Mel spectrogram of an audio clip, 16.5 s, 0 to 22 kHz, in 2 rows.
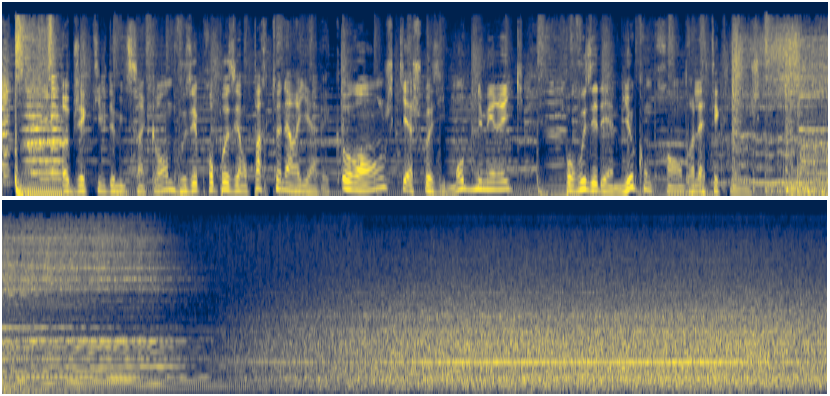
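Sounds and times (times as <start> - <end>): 
speech: 0.6 - 8.2
data center servers humming: 7.6 - 16.4
data center server cooling fans whooshing: 10.1 - 16.4
faint constant whine: 10.2 - 16.4.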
